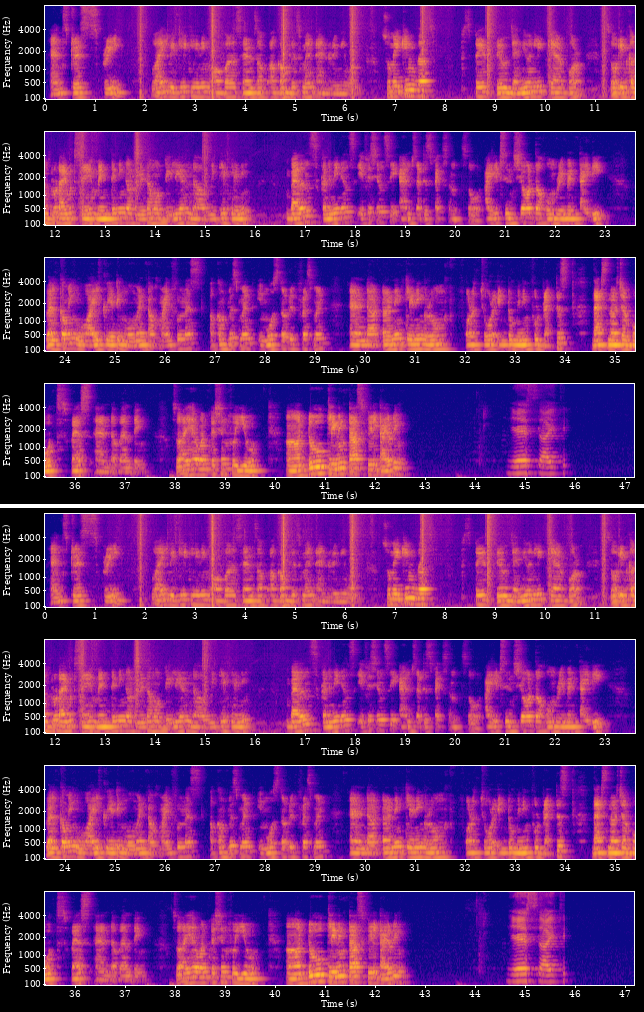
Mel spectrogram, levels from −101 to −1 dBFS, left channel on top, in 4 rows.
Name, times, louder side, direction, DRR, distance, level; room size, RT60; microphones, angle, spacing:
voice 1, 0.1-1.6 2.1-7.8 8.3-10.8 11.2-15.9 16.6-22.9 23.6-26.6 26.9-29.2 29.7-31.7 32.0-37.4 38.0-42.6, left 1 dB, 20° left, 1.6 m, -29 dB
sound 1, 0.7-17.9, right 3 dB, 10° right, 0.6 m, -40 dB
voice 2, 44.6-45.8, right 4 dB, 70° right, 0.6 m, -30 dB
9.1 x 8.2 x 4.6 m
head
